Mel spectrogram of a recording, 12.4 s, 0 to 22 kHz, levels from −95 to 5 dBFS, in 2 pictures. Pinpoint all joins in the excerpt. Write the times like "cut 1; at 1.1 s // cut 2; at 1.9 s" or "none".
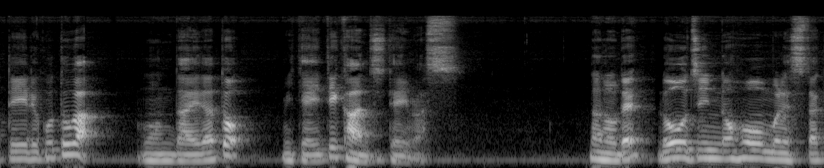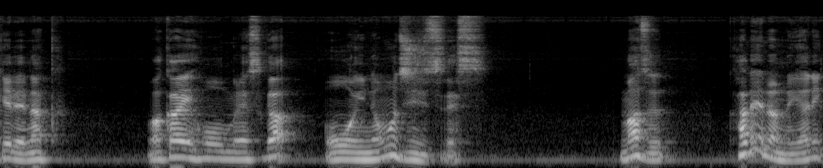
cut 1; at 4.9 s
